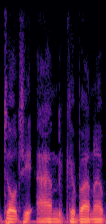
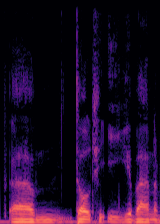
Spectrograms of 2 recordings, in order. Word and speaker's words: Dolce & Gabbana: It's supposed to be Dolce and Gabbana, but I do the Dolce e Gabbana because that's how they pronounce it in Europe, sorry.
